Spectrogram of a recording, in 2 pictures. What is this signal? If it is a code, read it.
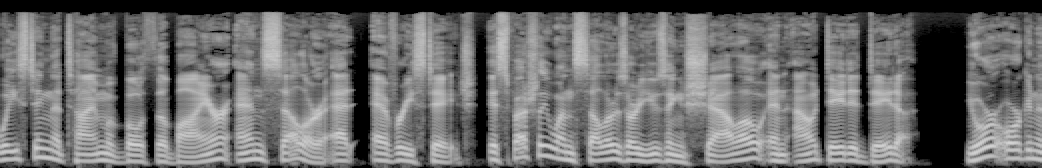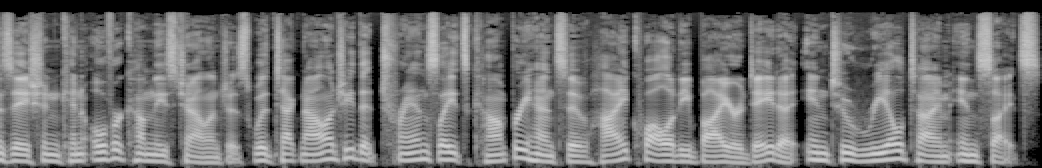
Speech in English. There is no code.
